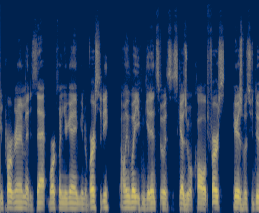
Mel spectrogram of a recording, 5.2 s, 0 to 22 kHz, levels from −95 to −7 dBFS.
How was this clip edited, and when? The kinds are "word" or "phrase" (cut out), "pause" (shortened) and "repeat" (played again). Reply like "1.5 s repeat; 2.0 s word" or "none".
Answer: 4.1 s word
